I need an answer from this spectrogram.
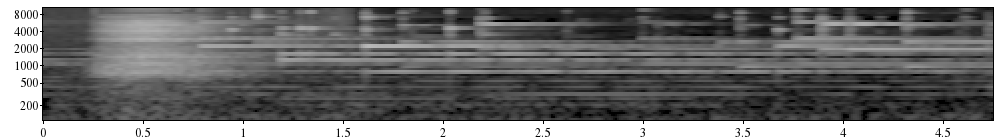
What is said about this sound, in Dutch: Adem vrede in. En adem vrede uit.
